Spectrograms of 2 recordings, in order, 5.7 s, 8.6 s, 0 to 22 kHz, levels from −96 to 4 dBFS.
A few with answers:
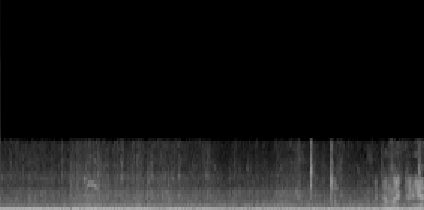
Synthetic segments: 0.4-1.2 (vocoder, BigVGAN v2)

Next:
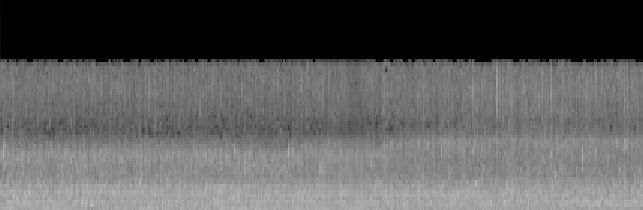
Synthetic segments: 4.3-4.9 (vocoder, BigVGAN v2)

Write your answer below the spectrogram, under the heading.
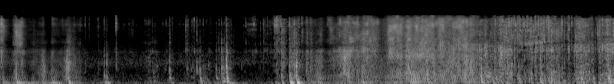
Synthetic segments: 0.0-0.8 (vocoder, Vocos); 3.1-4.8

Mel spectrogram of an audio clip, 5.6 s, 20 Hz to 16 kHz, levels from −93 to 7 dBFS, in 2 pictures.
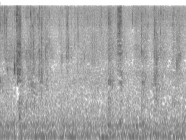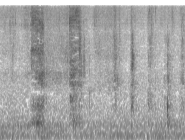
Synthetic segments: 0.0-1.4 (vocoder, Vocos); 2.7-5.6

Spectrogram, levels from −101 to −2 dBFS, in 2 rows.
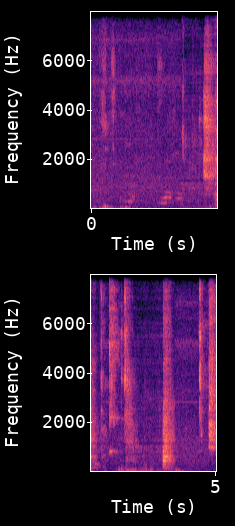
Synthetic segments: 1.8-2.7 (codec, HILCodec); 3.2-4.2

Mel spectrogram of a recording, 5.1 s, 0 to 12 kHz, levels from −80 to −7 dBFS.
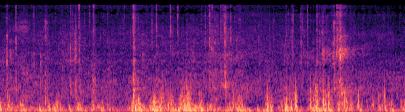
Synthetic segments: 1.8-3.0 (vocoder, Vocos)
